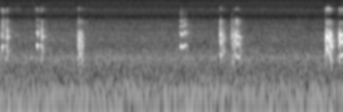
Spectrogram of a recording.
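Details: Pet young male kakariki in his evening honking session, giving brief, spaced, raspy notes over a steady background hum.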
